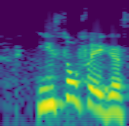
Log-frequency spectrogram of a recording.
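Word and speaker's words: oesophagus: इससोफेगस कहते हैं। इसकी स्पेलिंग ओ से स्टार्ट होती है।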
